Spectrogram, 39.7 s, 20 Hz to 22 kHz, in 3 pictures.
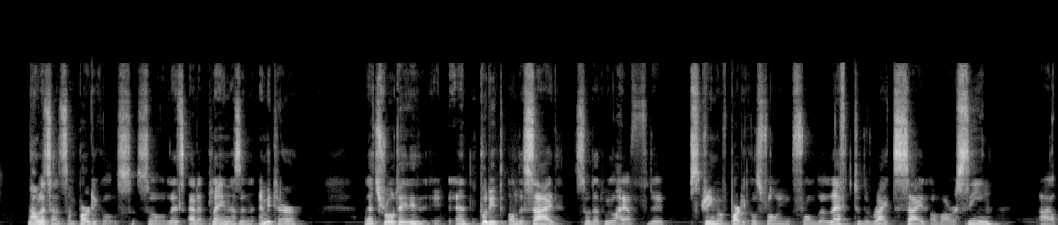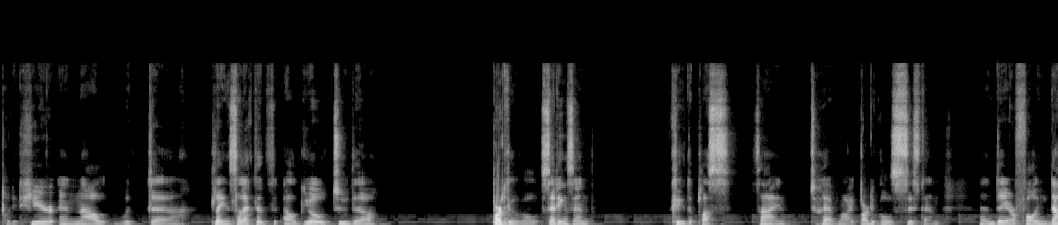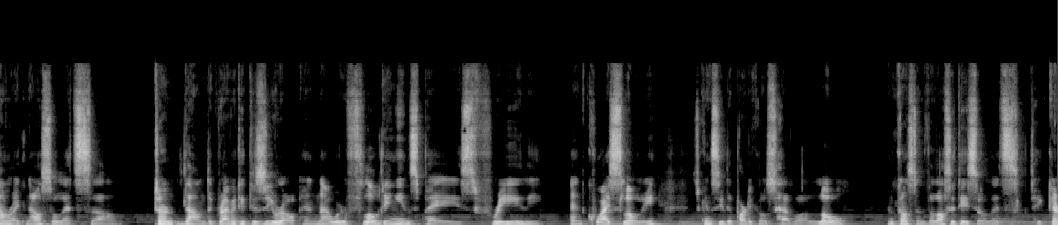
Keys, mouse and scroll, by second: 0.2-0.5 scroll up 4, 1.6 r, 6.5 g, 9.6 KP_0, 10.4-10.8 scroll up 1, 10.8 scroll down 1, 10.9-11.3 scroll down 2, 11.3 g, 13.0 scroll down 1, 13.5 click, 13.8 Tab, 14.0-14.7 scroll up 2, 14.3 Tab, 14.9-15.6 scroll down 1, 15.6 scroll down 1, 16.7 click, 17.6 click, 19.4 click, 21.0 click, 22.5 space, 23.8 space, 24.8-26.0 scroll down 10, 26.9 click, 28.9 click, 30.6 space, 33.5-34.7 scroll down 5, 34.7 scroll down 2, 34.7 space, 35.0 middle click, 35.4 scroll up 1, 35.6-35.9 scroll down 5, 36.1 middle click, 36.6 space, 37.5 space, 37.8-38.1 scroll up 3, 38.2 click.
